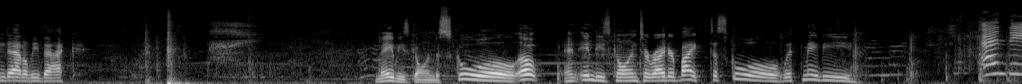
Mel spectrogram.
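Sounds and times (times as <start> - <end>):
speech: 0.0 - 0.9, 3.8 - 8.7
garage door sharp clunk: 0.0 - 6.4
garage door opening with mechanical whirring hum: 0.0 - 7.4.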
